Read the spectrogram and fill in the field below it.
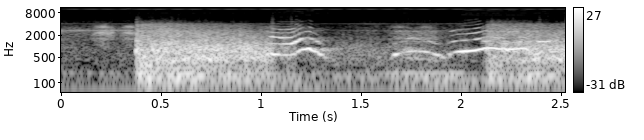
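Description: gunshot

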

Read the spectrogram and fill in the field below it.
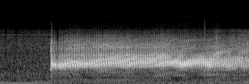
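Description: whale vocalization

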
